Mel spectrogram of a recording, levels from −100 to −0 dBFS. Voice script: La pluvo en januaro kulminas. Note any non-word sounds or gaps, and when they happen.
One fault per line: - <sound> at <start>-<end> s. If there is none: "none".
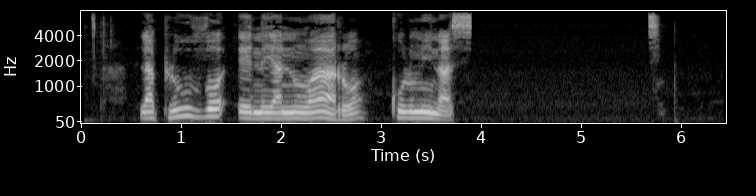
none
